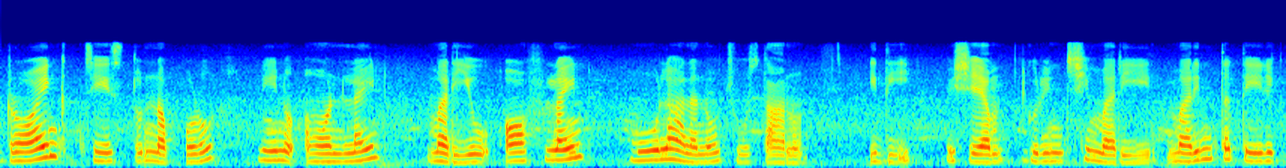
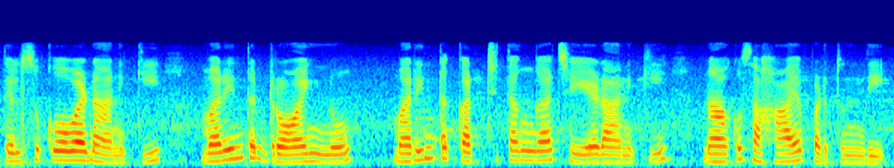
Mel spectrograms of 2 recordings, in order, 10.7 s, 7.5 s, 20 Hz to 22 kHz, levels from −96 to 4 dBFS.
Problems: background conversations at intervals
